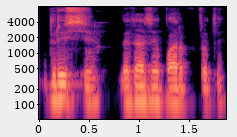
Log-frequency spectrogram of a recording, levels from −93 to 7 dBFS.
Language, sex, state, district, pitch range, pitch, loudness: Bengali, male, West Bengal, Malda, 110-120 Hz, 110 Hz, -17 LUFS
